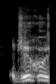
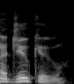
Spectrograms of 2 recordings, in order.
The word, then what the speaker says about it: Ojukwu: Maybe he just can't pronounce that W for whatever reason. And to be fair, Mike Keith is the last person on the planet that I want to start podcast beef with. I love Mike Keith. Could he be the one pronouncing it right, and we're all pronouncing it wrong? It's a silent W.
